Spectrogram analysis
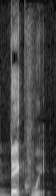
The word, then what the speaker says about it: Bequia: Juste en dessous se trouve l'île Beckway. Oui, je sais, on dirait que ça se prononce Bequia, mais c'est bequé, c'est comme ça qu'on le prononce.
